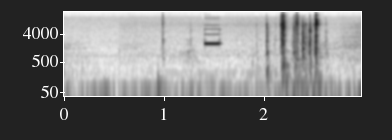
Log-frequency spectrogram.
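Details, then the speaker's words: Infiniti G35 coupe after fuel sender work, key on to purge air from the fuel line: a chime, then a low electric hum for about a second before clicks as the pump stops once pressure builds. Normal prime. "it's getting pressure I can hear it because it doesn't want to push any more fuel to it"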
